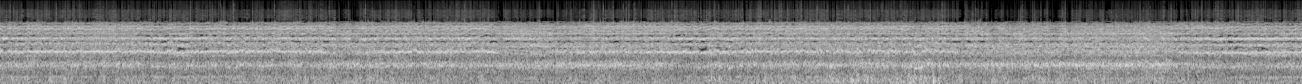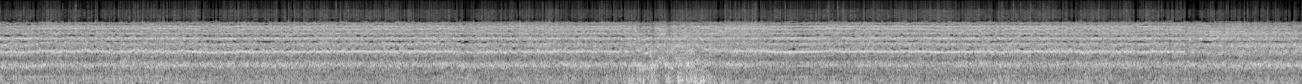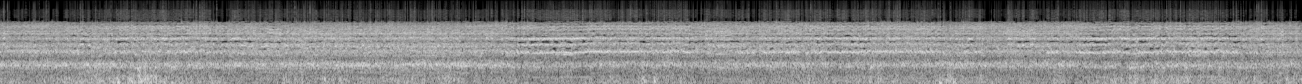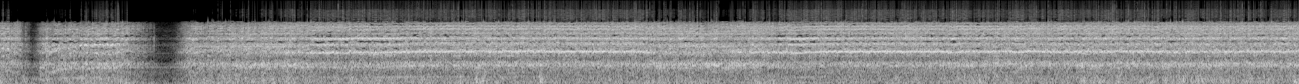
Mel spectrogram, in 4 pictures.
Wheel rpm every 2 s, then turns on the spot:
230, 230, 230, 230, 230, 210, 210, 230, 230, 230, 250, 230, 230, 220, 220, 220, 220, 230, 220, 180, 110, 210, 230, 220, 230, 230.
none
